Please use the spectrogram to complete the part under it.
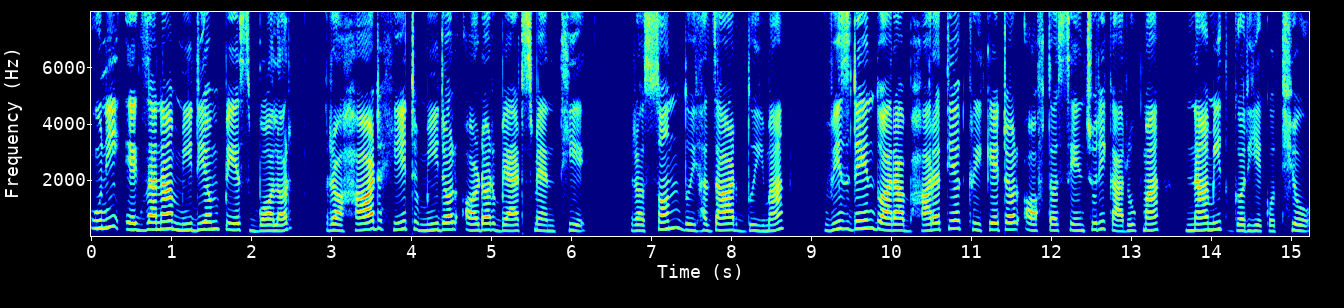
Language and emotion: Nepali, neutral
